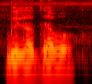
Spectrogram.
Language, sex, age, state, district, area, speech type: Assamese, male, 45-60, Assam, Sivasagar, rural, spontaneous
